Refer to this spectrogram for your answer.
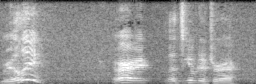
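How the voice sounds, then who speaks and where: A put-on character voice comes at a fairly high pitch and a fairly quick pace. Clear background noise is present. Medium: read story.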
